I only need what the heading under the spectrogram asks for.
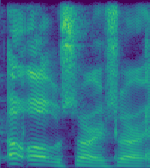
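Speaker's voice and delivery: usual speaking voice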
